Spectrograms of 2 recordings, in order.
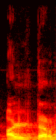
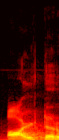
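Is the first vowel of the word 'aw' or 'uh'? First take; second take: uh; aw. First: The first vowel is a short 'uh' sound. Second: The first vowel is an open 'aw' sound. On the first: The speaker calls it wrong. "अल्टर नहीं बोलते हैं" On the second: The speaker calls it right. "ऑल्टर बोलते हैं"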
